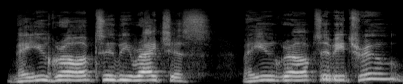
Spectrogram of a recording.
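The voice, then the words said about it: Poor sung imitation of another singer. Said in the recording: “worst Bob Dylan impression I've ever done ... didn't sound like Bob Dylan, didn't sound like the tune, didn't sound like the rhythm”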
